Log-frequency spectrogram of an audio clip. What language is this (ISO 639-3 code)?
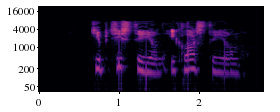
bel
